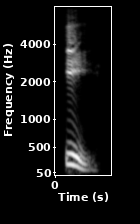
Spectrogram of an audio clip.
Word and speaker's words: y: yells and we listen the Spanish word for and is e spelled with the letter Y it's such a short sweet easy word just a single sound e and it's super easy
